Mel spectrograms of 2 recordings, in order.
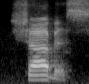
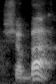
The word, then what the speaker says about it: Shabbat: let's take an example good shabus right shabis I've just accented the Sha shab good shabis right that would be a ash an ashkanazi pronunciation sefarim would pronounce it correctly in the Hebrew which in which case the the the last syllable is the accented one Shabbat right good Shabbat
